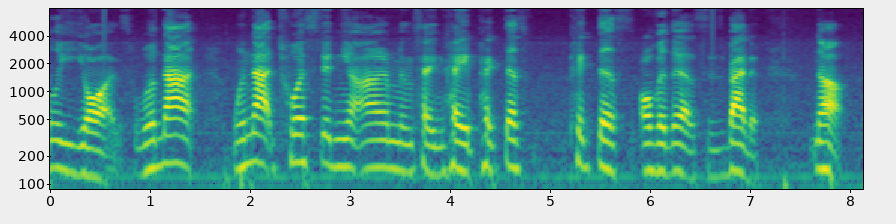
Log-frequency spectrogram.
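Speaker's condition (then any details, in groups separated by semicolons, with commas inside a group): Cerebral palsy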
